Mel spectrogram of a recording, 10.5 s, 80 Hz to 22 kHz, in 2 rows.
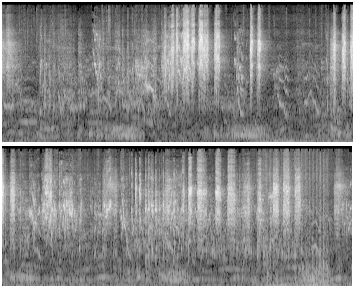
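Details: February 14, 2024 recording of English budgies: rhythmic bursts of loud high chirps and rasping warbles, starting quiet and becoming busier, over a faint low hum.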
